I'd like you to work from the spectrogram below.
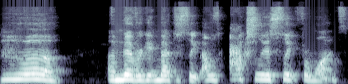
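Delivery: mock-angry grumbling, like someone just woken. Retelling how Eric woke up, the speaker imitates him getting mad. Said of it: "he like gets mad".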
